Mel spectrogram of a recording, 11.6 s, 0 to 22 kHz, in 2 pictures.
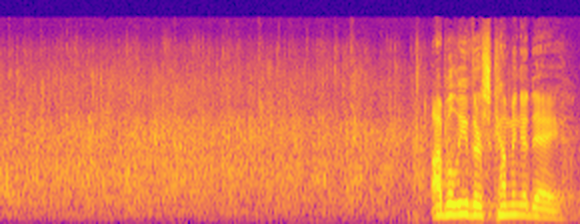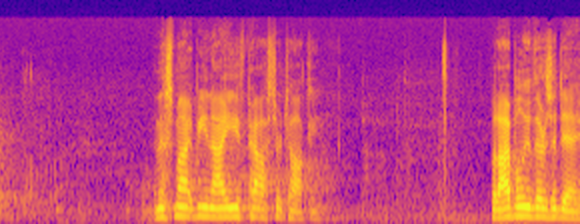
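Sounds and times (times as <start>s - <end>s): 
crowd applauding: 0.0s - 4.6s
speech: 4.3s - 5.8s, 7.4s - 9.1s, 10.7s - 11.5s.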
